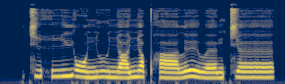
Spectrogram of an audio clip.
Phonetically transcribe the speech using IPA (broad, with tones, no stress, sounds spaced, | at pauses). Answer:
t͡ɕ i˧ h iː˧˥ j ɔː˧˩ ɲ ɯː˧˩ ɲ aː˩˧ ɲ a˧˥ pʰ aː˩ l eː˥˨ ʋ ɛː˩ ŋ t͡ɕ ɛː˧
